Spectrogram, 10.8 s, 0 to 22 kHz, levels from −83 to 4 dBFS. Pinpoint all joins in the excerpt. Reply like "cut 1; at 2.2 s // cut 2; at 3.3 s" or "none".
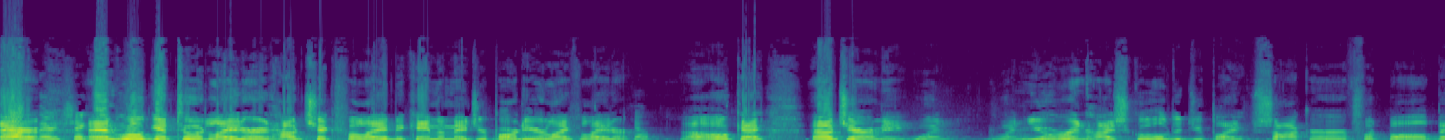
none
